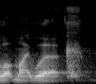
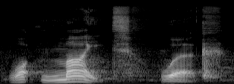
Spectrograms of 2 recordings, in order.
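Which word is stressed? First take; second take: another word; might. First: The main stress does not fall on 'might'. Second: The main stress falls on 'might'. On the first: The speaker calls it wrong. "rather than" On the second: The speaker calls it right. "The correct pronunciation is"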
